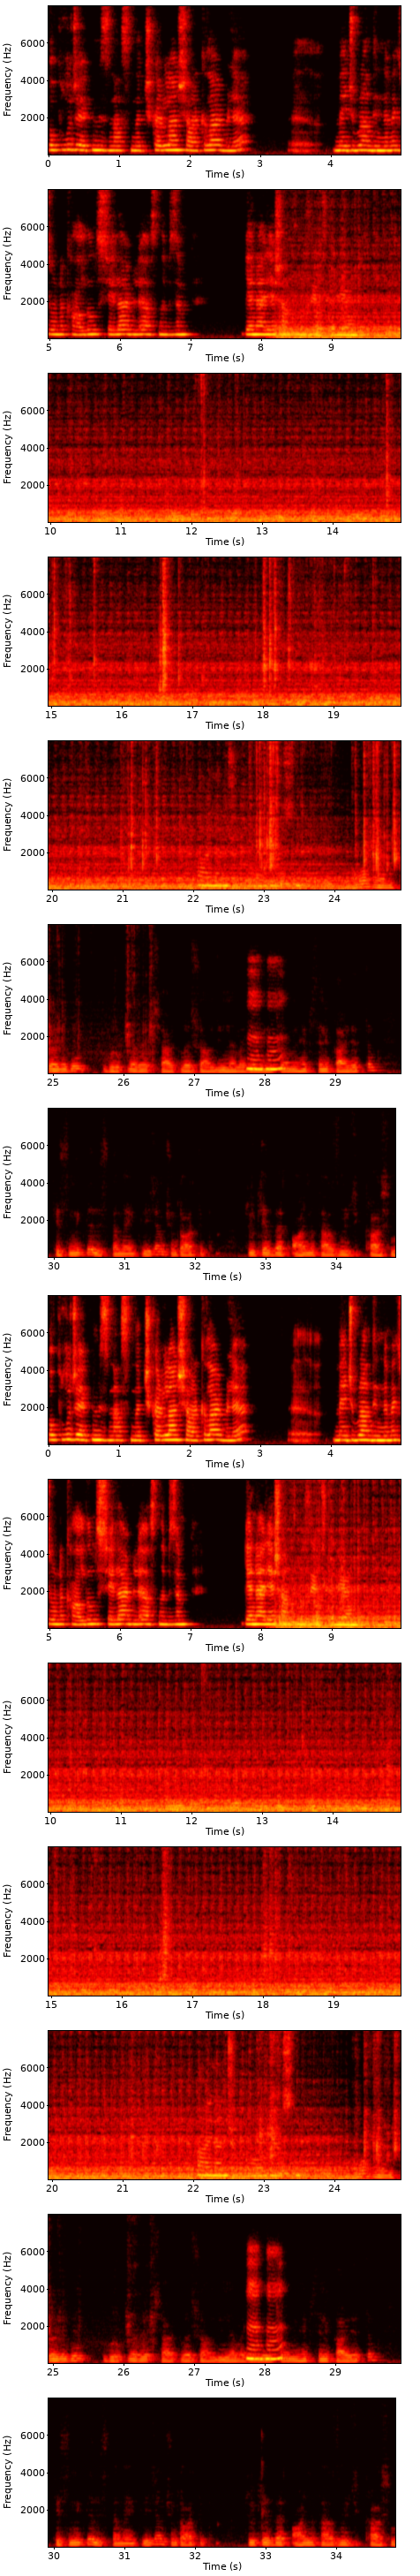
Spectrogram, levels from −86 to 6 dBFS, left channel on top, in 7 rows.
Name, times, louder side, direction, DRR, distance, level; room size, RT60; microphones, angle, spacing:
voice 1, 0.0-2.8 3.4-3.7 4.0-7.0 7.8-9.5 22.0-23.6 27.7-28.3, right 2 dB, 55° right, 0.3 m, -25 dB
sound 1, 8.1-24.5, right 2 dB, 80° right, 0.7 m, -30 dB
voice 2, 9.9-12.2 12.5-13.4 14.1-15.5 16.0-20.7 24.2-29.6 30.0-32.1 32.7-34.8, equal, 25° left, 0.7 m, -37 dB
sound 2, 11.7-13.8 14.0-22.2 22.4-26.4, left 6 dB, 70° left, 0.6 m, -41 dB
3.4 x 2.5 x 3.3 m
head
